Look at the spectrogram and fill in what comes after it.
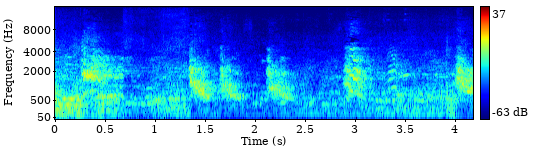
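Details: Barking at a lure coursing event featuring a 4¼-month-old Rhodesian Ridgeback puppy: a series of short, sharp barks at irregular intervals, about six in four seconds, over a public-address announcement and crowd noise.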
